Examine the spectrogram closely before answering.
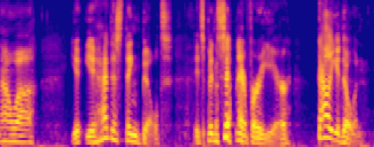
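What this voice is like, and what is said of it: Imitates another person's voice. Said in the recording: “that was a really bad impression on my dad.”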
